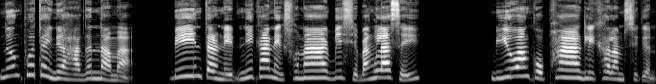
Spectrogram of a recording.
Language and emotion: Bodo, angry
